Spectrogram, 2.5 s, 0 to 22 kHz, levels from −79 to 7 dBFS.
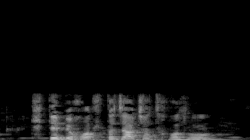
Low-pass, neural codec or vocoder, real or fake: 7.2 kHz; none; real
